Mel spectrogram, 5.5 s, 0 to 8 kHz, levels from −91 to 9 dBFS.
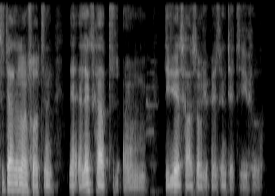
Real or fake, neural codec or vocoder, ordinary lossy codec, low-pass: fake; codec, 16 kHz in and 24 kHz out, 1.1 kbps, FireRedTTS-2 codec; none; 7.2 kHz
